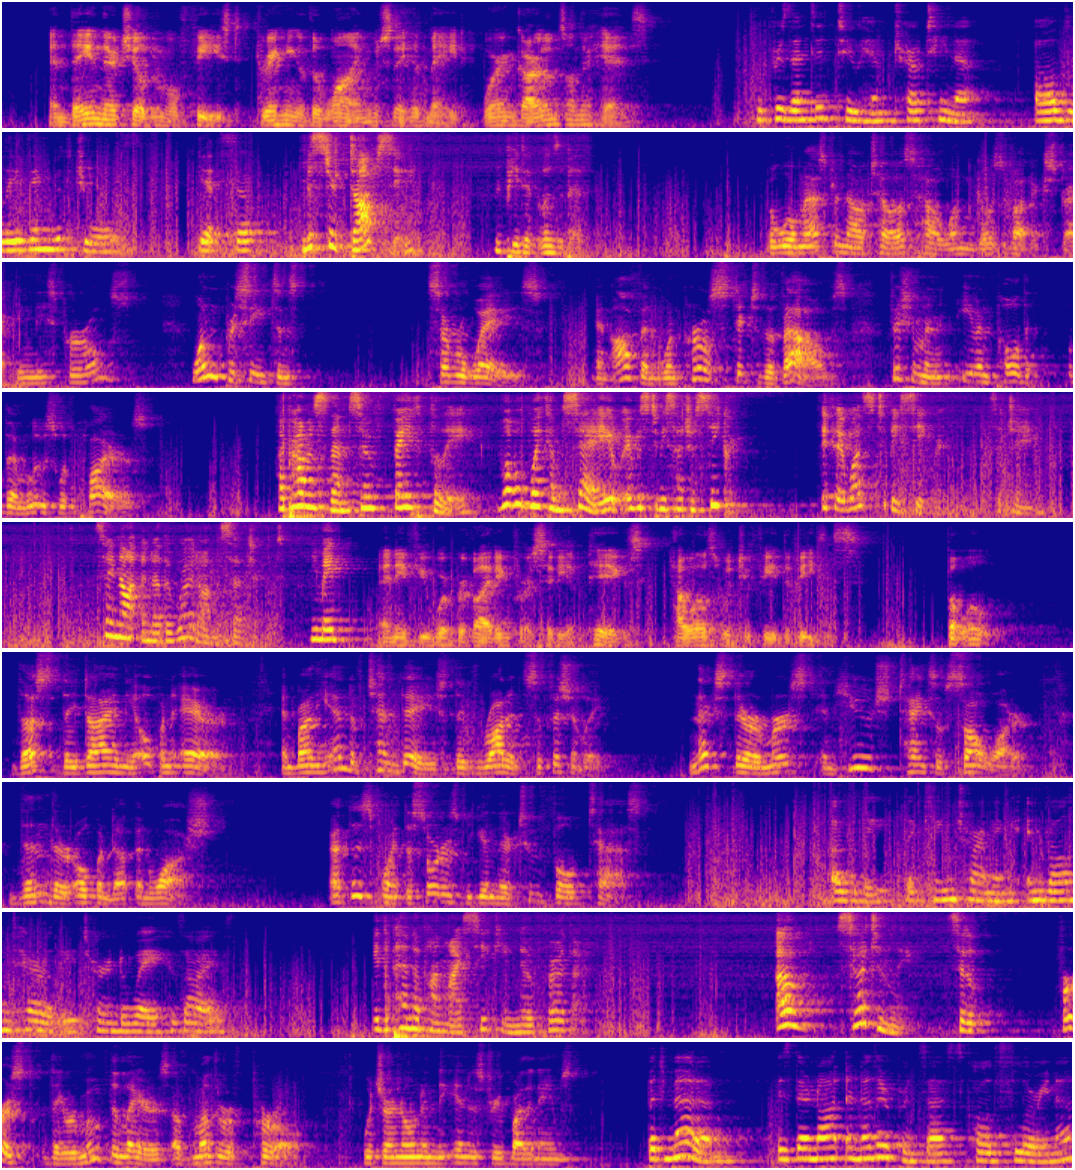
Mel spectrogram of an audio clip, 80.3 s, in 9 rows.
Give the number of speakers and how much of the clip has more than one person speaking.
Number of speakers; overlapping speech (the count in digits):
4, no overlap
